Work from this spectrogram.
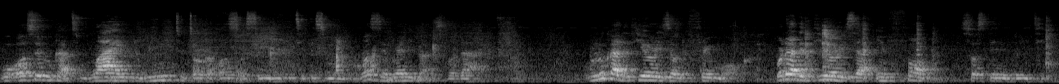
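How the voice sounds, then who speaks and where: A woman with a Sierra Leonean accent at a very fast pace and medium pitch, with very wide pitch swings, audible room echo, and noticeable background noise. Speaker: social work graduate student presenter. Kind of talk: academic presentation.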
